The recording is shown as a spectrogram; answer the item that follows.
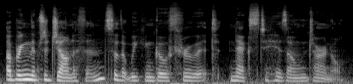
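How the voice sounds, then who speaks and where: An actress playing an earnest, tender young Victorian wife in a radio play, with formal period diction. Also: female voice, lowish voice, fast, darkish tone, close to an everyday voice. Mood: gentle, sympathetic.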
